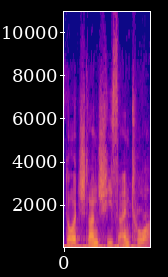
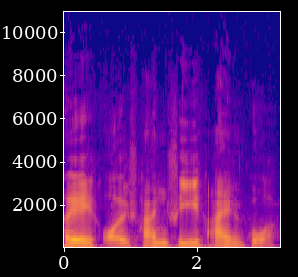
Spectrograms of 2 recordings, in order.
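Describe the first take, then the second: First: The words are articulated clearly and normally. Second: The words are slurred, spoken without moving the tongue.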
